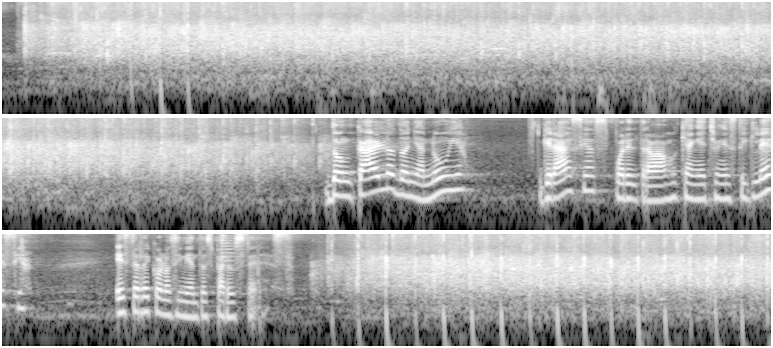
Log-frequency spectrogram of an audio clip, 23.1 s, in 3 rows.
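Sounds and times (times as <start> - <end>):
applause: 0.0 - 11.0, 18.4 - 23.0
speech: 11.0 - 12.4, 13.0 - 15.8, 16.5 - 18.2.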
